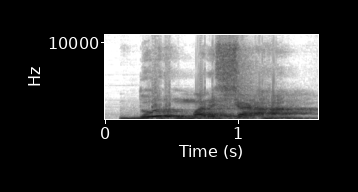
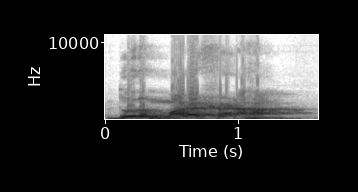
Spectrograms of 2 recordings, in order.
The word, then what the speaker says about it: दुर्मर्षण: दुरमषण गलत उच्चारण है। दुरमषण यह सही उच्चारण है।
